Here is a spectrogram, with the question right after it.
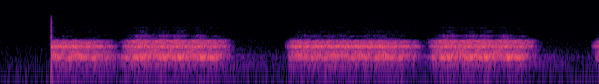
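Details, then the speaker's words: Normal bronchovesicular breath sounds heard centrally between the first and second intercostal spaces, interscapular area: inspiration and expiration about equal in length, pitch slightly higher than peripheral vesicular sounds. "so as you get more Central now now you're listening between the first and second uh intercostal spaces interscapular area what's called Bronco you get an even uh inspiration expiration uh time and the pitch starts to increase a little"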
